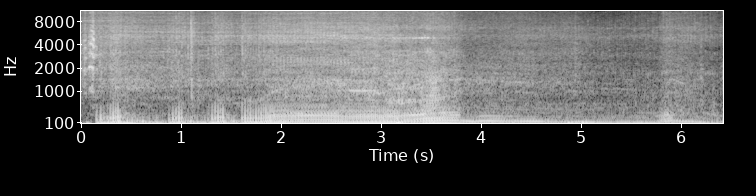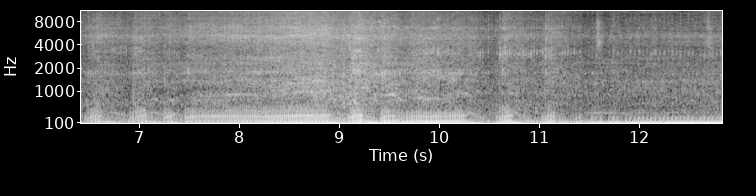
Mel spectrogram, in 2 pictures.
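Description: A 1987 Honda Rebel 250 twin-cylinder motorcycle with a single carburetor and true dual exhaust idles and blips its throttle nearby, a steady low burble rising in a couple of revs before settling back to a throaty idle.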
